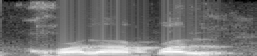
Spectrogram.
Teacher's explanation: কফকে আমরা কলকলা হিসেবে উচ্চারণ করবো। জিহ্বার গোড়া তার বরাবর উপরে তালের সঙ্গে লাগাই উচ্চারিত হয় কফ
